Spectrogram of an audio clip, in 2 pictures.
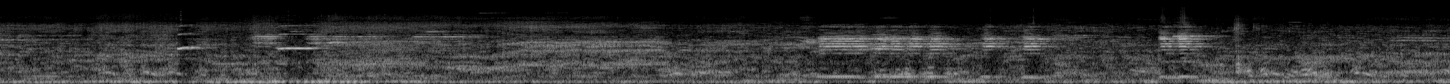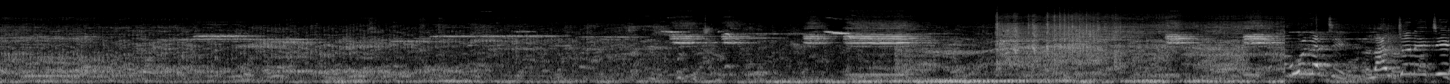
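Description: Motorbike engines idle and rumble nearby.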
